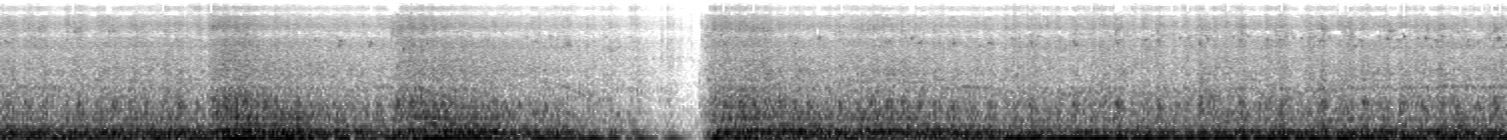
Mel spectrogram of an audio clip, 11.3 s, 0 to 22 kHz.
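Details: V8 with Huron Speed turbo kit and BTR turbo cam, first start after oil priming: catches with a short flare, then settles into a loose, lopey idle with a choppy low rumble; running fine.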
